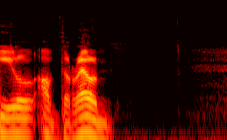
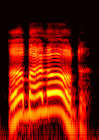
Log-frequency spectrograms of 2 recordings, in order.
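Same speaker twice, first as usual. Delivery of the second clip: flustered Ballard; 11 semitones higher, 4 dB louder than usual. Acted.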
